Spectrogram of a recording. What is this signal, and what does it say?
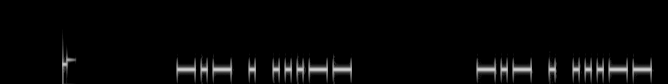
Morse code, heard as a keyed tone, about 20 wpm, 700 Hz. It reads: KE3 KE3
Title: USA Call Sign Prefixes - Repeated 2x - 20wpm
